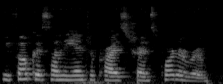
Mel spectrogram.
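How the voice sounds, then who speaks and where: A woman's voice: medium pitch, a little fast, low-quality recording. A woman reading scripted stage directions as narrator of an amateur radio play.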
